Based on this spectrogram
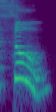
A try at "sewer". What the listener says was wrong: Sewer. You mean the sewer? No, you pronounce that like a real Brazilian. You took off the last syllable. Sewer,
